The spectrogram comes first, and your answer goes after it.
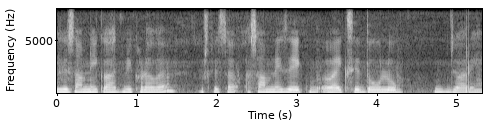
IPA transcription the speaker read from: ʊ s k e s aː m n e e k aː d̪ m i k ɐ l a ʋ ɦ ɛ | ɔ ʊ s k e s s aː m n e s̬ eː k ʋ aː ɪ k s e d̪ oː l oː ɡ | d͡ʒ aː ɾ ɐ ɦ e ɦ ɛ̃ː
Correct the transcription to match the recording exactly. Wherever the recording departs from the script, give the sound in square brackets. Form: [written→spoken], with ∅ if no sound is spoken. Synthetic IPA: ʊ s k e s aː m n e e k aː d̪ m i [k→kʰ] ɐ [l→ɽ] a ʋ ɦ ɛ | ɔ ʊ s k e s s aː m n e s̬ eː k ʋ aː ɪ k s e d̪ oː l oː ɡ | d͡ʒ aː ɾ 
